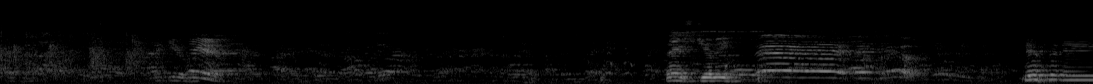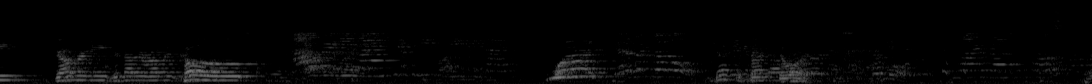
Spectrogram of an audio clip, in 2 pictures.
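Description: People chatter loudly nearby.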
